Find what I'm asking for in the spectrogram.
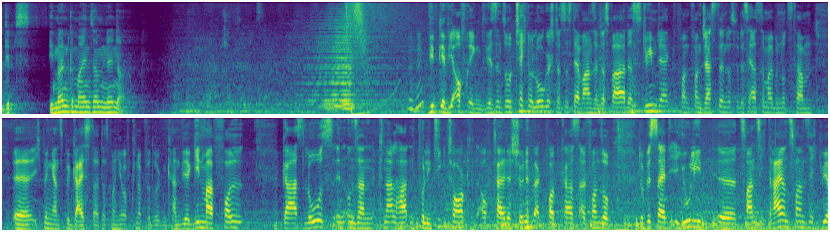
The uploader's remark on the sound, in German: LIVEFOLGE von der Christmasavenue. Der Schöneberg Podcast Live! Waren live auf der Christmas Avenue und haben dort eine spannende Podcastfolge.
